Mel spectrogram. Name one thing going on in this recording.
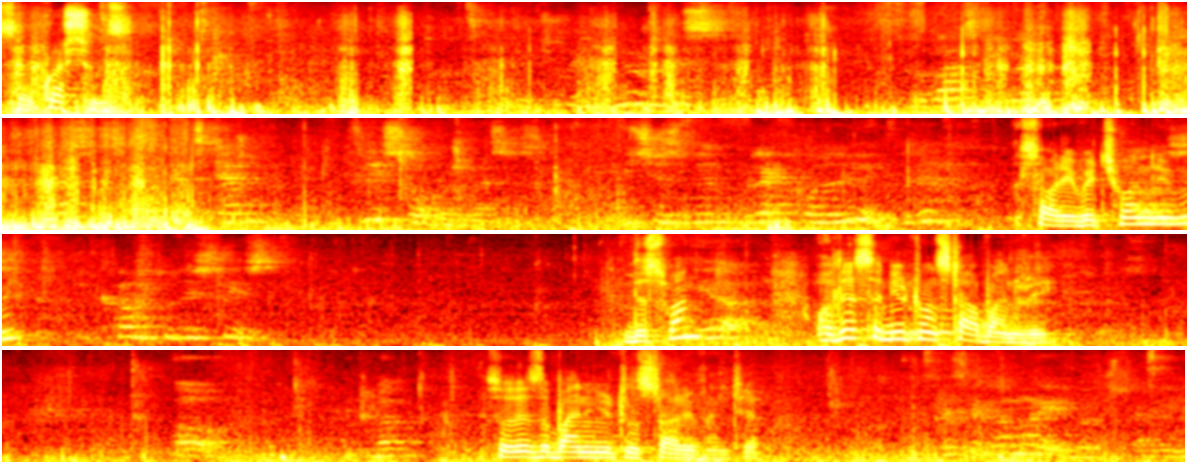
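A man lectures through a microphone in a large echoing hall.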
